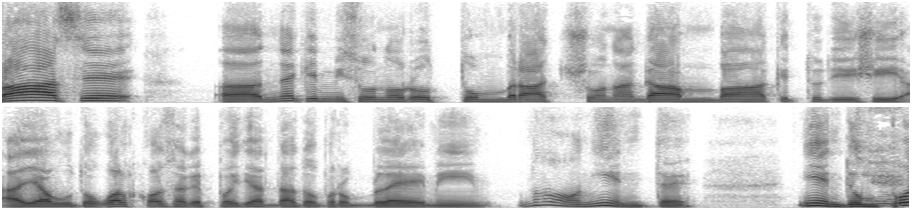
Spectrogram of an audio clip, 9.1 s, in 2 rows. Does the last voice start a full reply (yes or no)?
no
